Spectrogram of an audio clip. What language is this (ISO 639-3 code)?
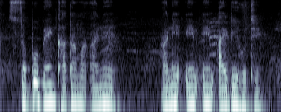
hne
